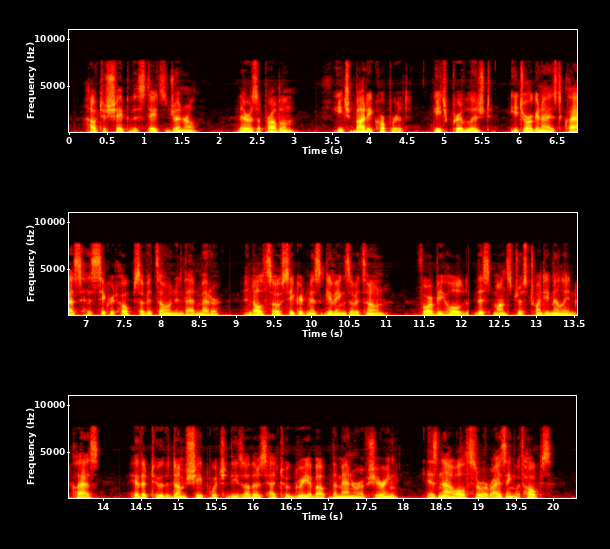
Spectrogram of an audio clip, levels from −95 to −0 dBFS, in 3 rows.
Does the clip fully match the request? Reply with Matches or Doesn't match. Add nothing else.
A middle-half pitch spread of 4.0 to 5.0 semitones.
Doesn't match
